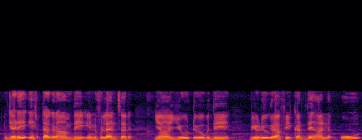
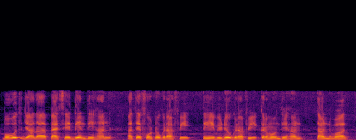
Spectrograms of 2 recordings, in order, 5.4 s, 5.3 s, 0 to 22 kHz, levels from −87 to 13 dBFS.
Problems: none marked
